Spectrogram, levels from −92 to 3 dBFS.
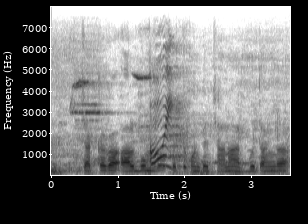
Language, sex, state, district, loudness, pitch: Telugu, male, Andhra Pradesh, Sri Satya Sai, -16 LUFS, 120 Hz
